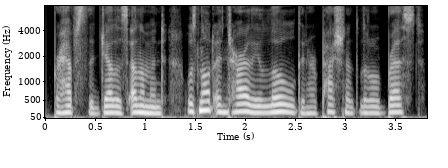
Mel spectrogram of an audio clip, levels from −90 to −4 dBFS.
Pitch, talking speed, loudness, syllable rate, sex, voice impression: 175 Hz, 205 wpm, -16 LUFS, 7.3 syllables/s, female, very feminine, very adult-like, middle-aged, relaxed, weak, slightly dark, very soft, very clear, very fluent, cute, very intellectual, refreshing, very sincere, very calm, very friendly, very reassuring, very unique, very elegant, slightly wild, very sweet, slightly lively, very kind, modest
